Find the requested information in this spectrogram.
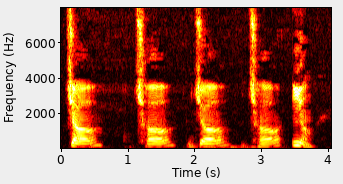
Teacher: इनका उच्चारण करते समय लगेगा जैसे तालु, जीवा तालु को स्पर्श करेगी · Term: च वर्ग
